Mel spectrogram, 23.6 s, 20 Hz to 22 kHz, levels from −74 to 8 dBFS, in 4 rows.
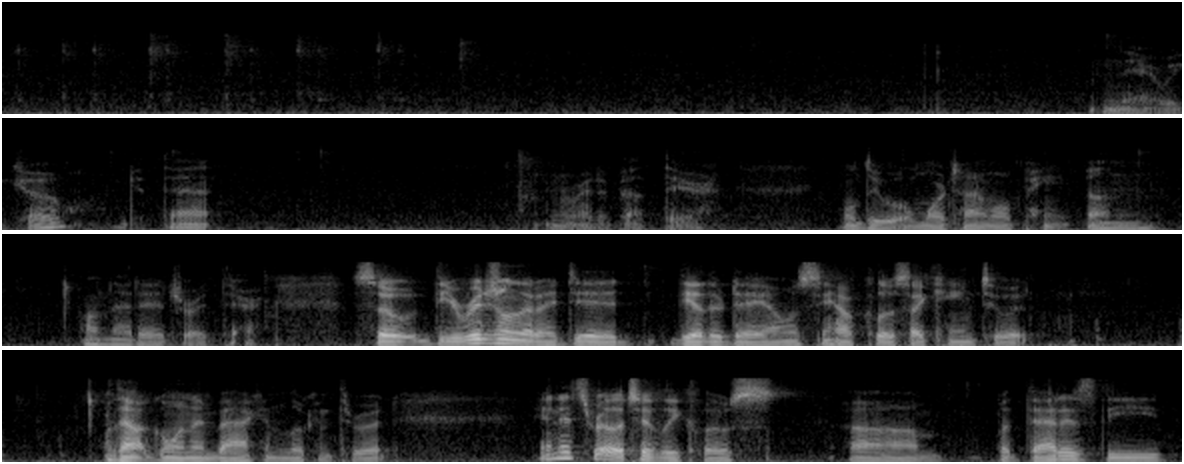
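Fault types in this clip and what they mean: No faults are present; the audio carries the ordinary signature of a wideband call path, with nothing above 8 kHz and the usual coding texture of a wideband call codec, which fits G.722 at 64 kbps.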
